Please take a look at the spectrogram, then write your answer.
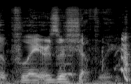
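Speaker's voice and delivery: put-on cool deep voice. Narrating the game after being asked to, in a cool, deep voice. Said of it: "do it in a cool, like, deep voice".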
